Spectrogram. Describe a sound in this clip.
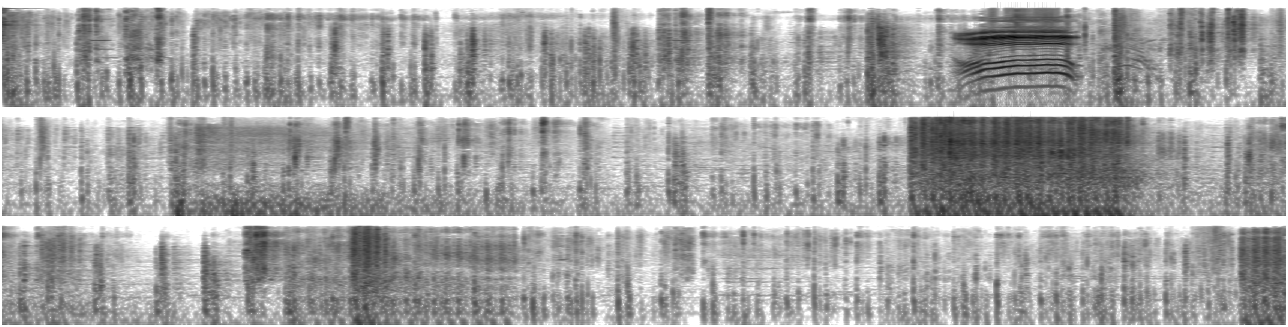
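Quick footsteps patter on hard floors and metal.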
